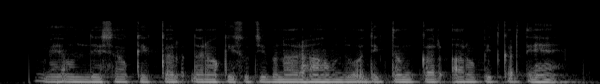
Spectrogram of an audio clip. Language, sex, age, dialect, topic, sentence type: Hindi, male, 46-50, Marwari Dhudhari, banking, statement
